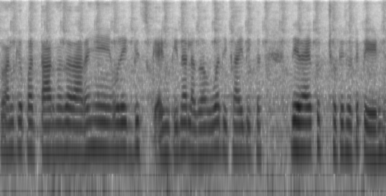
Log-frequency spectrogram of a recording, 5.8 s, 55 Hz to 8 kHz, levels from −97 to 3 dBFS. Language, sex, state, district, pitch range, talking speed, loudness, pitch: Hindi, female, Bihar, Samastipur, 160-175 Hz, 280 wpm, -19 LUFS, 170 Hz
